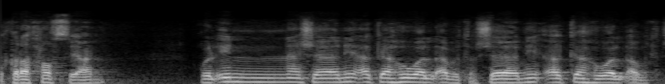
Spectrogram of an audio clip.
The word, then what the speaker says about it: شانئك: إن شانئك، في بعض الناس بينطقوا الكلمة دي غلط، يقولوا إن شانئك، طب ما فيش مد، أنت ليه بتمد؟ تقول إن شانئك، من النون للشين لا تفصل بينهما بمد، لا تقول إن شانئك، إن شانئك هو شانئك، طبعا دي فيها خطأ كتير من بعض الناس، يقول يعني قد لا ينطقها نطقا صحيحا، ولكن الصحيح فيها شانئك،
